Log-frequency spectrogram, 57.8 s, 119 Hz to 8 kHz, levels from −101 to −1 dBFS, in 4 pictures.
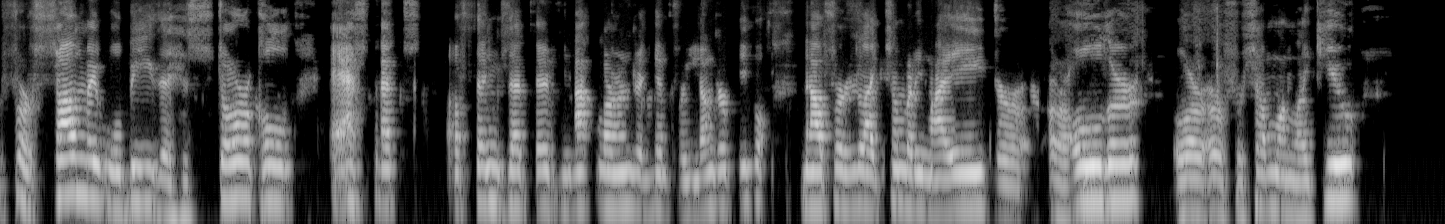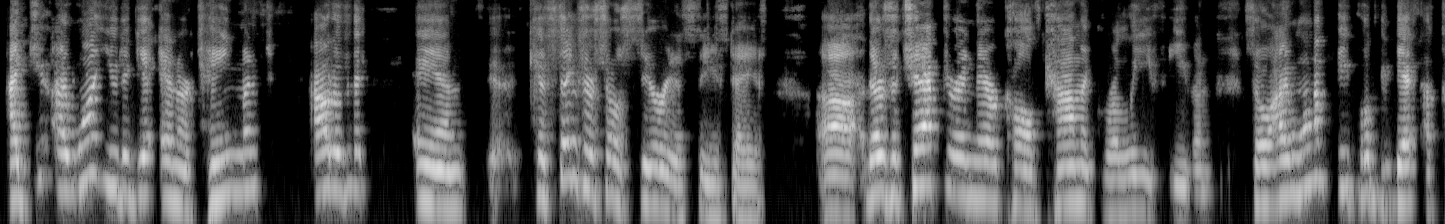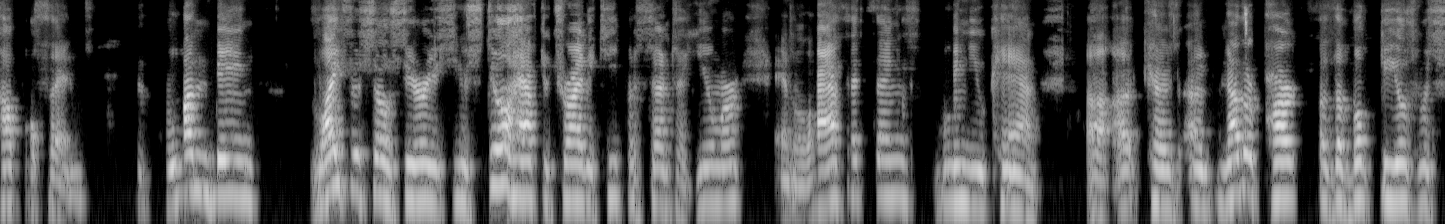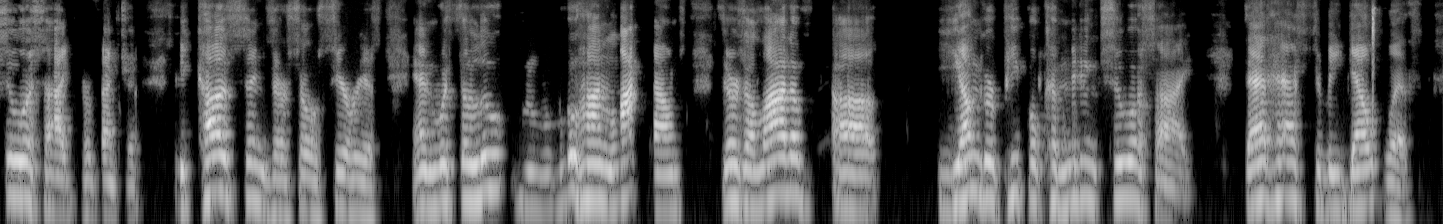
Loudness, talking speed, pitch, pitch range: -25 LUFS, 140 wpm, 175 Hz, 155-195 Hz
